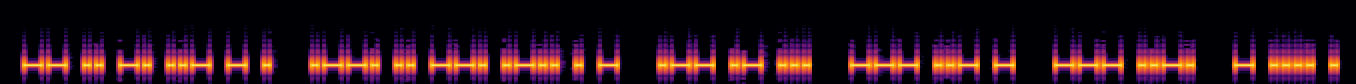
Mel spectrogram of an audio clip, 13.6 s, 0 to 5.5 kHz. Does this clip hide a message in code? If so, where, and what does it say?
Yes: Morse code from 0.2 to 13.4 s, heard as a keyed tone, about 20 wpm, 600 Hz. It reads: MINUTE PIGLET WAS OUT OF THE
